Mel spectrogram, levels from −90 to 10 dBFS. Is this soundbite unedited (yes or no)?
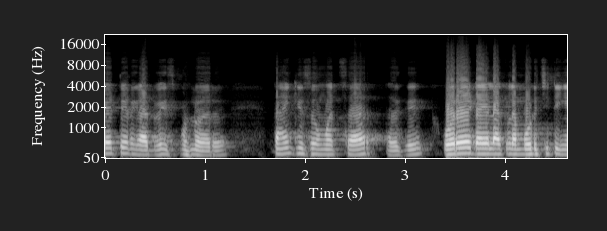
no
